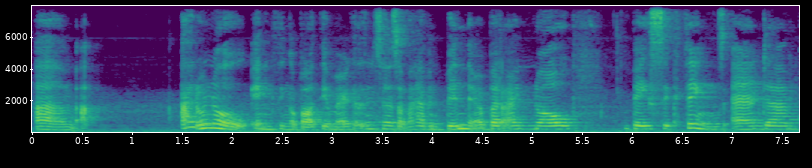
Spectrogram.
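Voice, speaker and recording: A woman's voice: mid-range voice, moderate pace, a little hiss or hum. A young woman from Zimbabwe who grew up in South Africa, giving frank, emphatic opinion commentary with many fillers. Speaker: vlogger. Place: room with background noise. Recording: echoey room, voice from a distance.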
